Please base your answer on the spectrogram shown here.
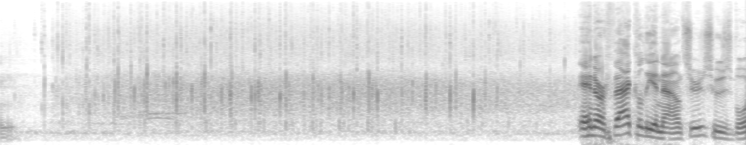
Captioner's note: applause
